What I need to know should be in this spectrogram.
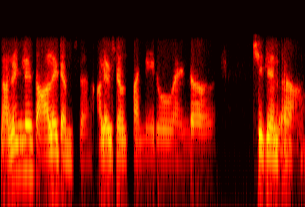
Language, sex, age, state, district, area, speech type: Telugu, male, 18-30, Andhra Pradesh, N T Rama Rao, urban, conversation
